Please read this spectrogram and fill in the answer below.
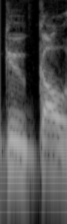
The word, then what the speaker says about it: googol: So they called it a Googol, and you could hear him emphasising Googol because it's spelt G-O-O-G-O-L. And in fact, our Google search engine is named after this, but they spelt it differently. So they spelt it with an L-E instead of an O-L.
